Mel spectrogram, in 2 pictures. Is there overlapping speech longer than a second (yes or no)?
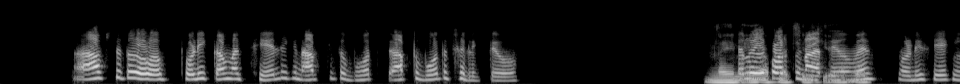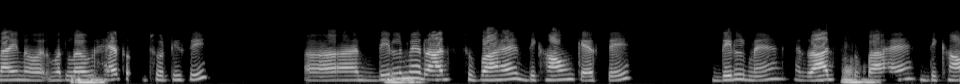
yes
